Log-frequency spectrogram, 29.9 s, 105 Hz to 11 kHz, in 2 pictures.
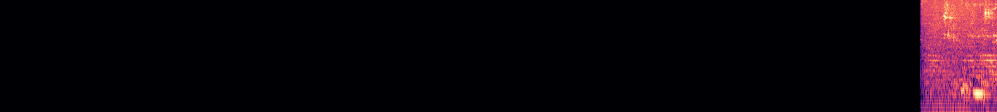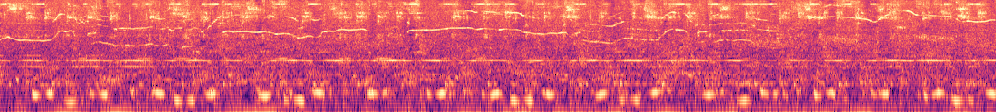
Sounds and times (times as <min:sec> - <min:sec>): Music: 0:13.8 - 0:29.9
Hubbub, speech noise, speech babble: 0:13.9 - 0:29.9.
